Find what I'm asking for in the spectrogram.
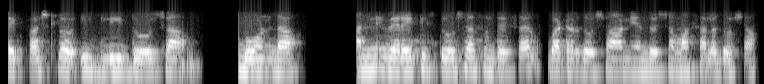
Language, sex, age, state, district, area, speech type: Telugu, female, 30-45, Telangana, Vikarabad, urban, conversation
